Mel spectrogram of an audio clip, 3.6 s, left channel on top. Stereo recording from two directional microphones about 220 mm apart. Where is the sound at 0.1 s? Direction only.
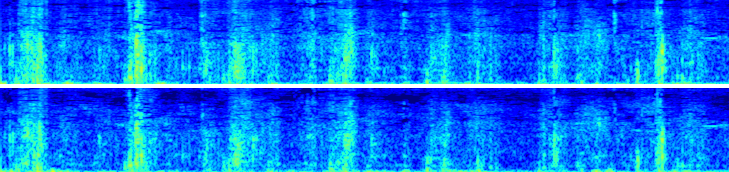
45° left (ahead or behind).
